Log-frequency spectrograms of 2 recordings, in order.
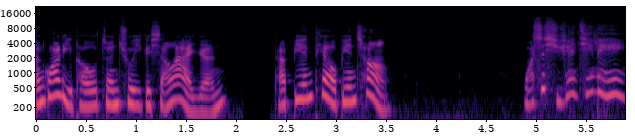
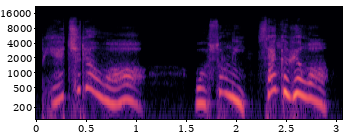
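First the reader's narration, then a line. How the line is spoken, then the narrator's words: Anxious, urgent. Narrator (Chinese): 那声音急了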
